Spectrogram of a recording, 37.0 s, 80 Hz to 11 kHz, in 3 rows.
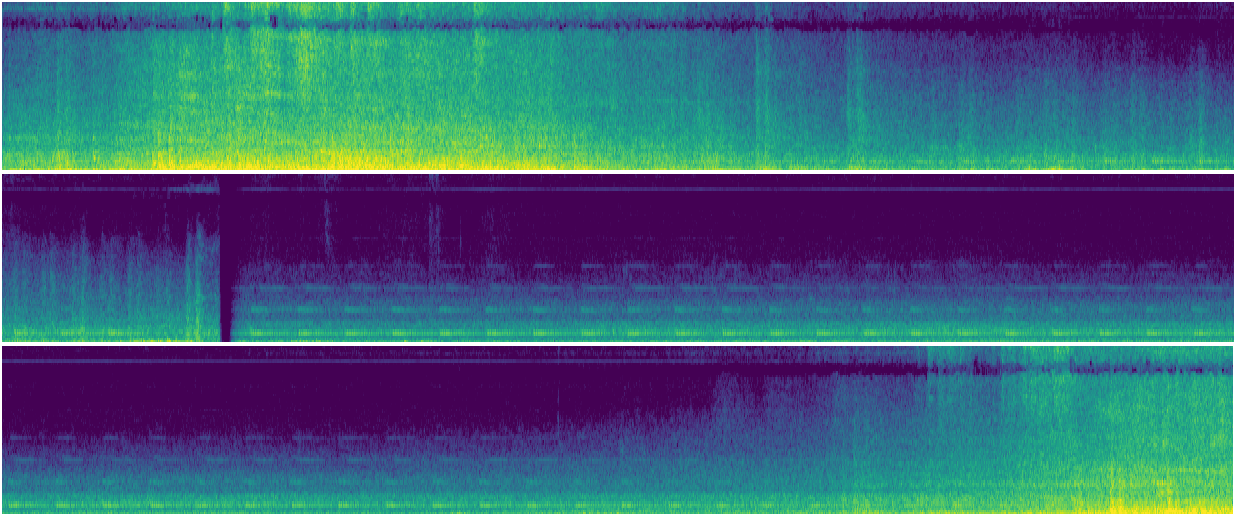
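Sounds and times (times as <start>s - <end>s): train rumble and rattle: 0.0s - 18.1s, 29.0s - 36.9s.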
